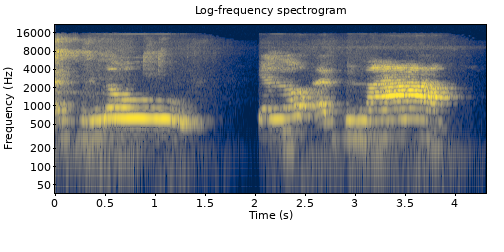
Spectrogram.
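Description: A young child's voice singing two long, drawn-out phrases with held notes that glide up and down in pitch, separated by a short silence.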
